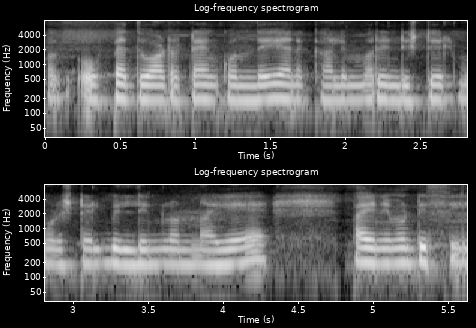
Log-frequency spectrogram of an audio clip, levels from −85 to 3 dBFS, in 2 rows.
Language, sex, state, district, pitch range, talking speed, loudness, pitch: Telugu, female, Andhra Pradesh, Chittoor, 185-195 Hz, 150 wpm, -18 LUFS, 190 Hz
